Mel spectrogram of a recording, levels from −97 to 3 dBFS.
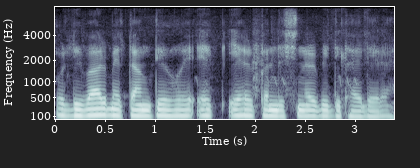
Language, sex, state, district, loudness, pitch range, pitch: Hindi, female, Arunachal Pradesh, Lower Dibang Valley, -13 LUFS, 105-115 Hz, 110 Hz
